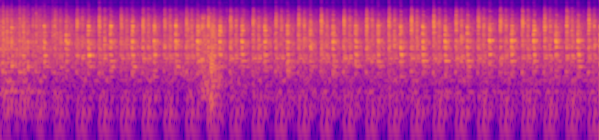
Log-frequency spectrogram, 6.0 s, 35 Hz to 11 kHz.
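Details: Early-1980s International TD8E bulldozer diesel, long-sitting, started cold on ether: sharp, clattery, slightly uneven beat of about two pulses a second; owner doubts it runs right and suspects the injection pump or low compression.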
